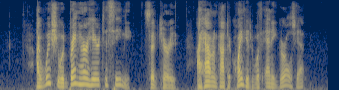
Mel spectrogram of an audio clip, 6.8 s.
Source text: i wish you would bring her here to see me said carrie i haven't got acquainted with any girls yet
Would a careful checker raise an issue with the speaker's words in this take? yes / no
no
